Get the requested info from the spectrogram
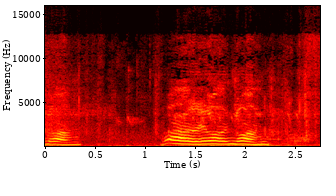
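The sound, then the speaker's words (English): A cat gives two meows, a short one and then a long, wavering, drawn-out call whose rising and falling pitch sounds almost like the words "London, I will go London." “because it's so clear that the cat is talking.”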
